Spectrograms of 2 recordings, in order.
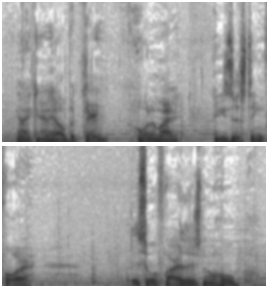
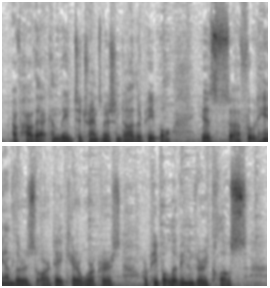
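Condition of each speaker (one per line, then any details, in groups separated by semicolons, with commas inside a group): Parkinson's disease; about 15 years since onset, advanced, occasionally uses crutches
No condition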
